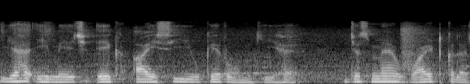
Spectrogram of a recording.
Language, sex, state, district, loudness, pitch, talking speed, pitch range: Hindi, male, Chhattisgarh, Bilaspur, -17 LUFS, 120 Hz, 180 wpm, 115-130 Hz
